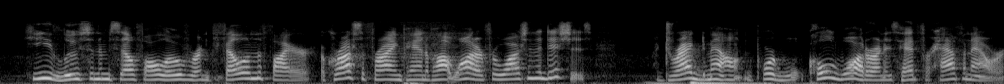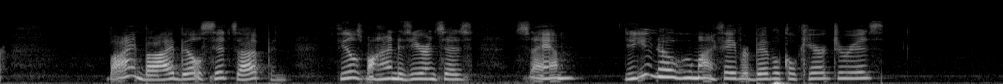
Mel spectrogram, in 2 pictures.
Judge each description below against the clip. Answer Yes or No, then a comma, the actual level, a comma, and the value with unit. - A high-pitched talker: Yes, very high, 250 Hz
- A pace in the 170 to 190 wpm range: Yes, average, 175 wpm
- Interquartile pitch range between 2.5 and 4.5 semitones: Yes, average, 3.8 semitones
